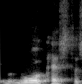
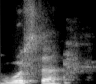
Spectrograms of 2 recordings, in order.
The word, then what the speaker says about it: Worcester: we have is the warcaster source as she was trying to say i think she's learning also how worcester is pronounced when it's being said in a british way unfortunately the marmite pot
